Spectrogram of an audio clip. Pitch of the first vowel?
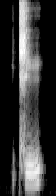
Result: rising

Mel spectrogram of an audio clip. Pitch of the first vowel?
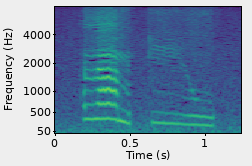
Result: falling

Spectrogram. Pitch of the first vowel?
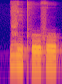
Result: low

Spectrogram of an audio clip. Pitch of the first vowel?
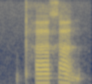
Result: high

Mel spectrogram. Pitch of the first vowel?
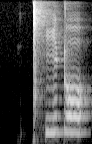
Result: rising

